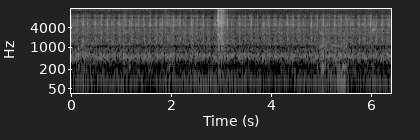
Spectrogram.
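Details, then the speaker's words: Brite-Source 120W LED corn lamp, well used and dim, two internal fans: the failing fan runs very slowly with a loud, fast rattling clatter over a low steady hum. "there are two fans apparently there is this very noisy one you can hear just here and then there's the other one which is about halfway down"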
